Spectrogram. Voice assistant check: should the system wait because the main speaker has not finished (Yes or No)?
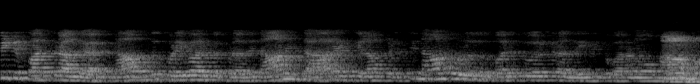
No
